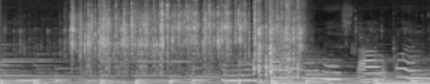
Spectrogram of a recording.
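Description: Ice cubes rattling rapidly inside a cocktail shaker as it is shaken hard for about three and a half seconds, starting about a second in, over a background song.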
